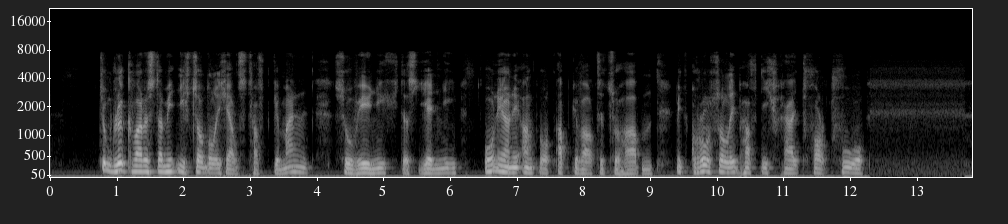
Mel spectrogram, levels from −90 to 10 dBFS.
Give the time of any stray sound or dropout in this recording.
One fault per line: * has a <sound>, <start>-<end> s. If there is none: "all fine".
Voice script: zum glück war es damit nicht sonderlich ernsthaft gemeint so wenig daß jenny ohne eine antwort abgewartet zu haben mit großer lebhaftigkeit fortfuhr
all fine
